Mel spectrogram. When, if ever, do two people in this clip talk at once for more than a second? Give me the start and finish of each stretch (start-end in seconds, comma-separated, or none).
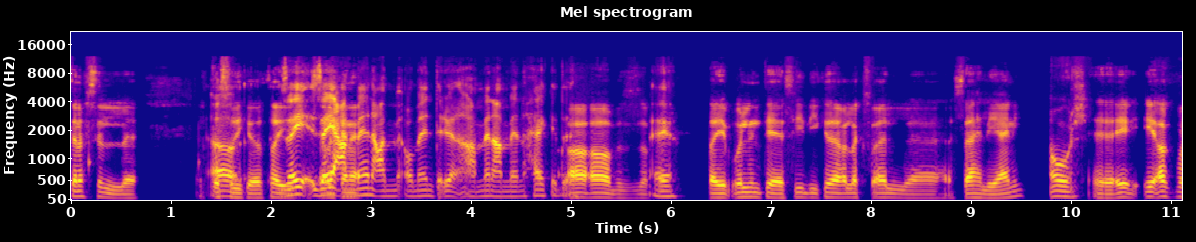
1.4-3.0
